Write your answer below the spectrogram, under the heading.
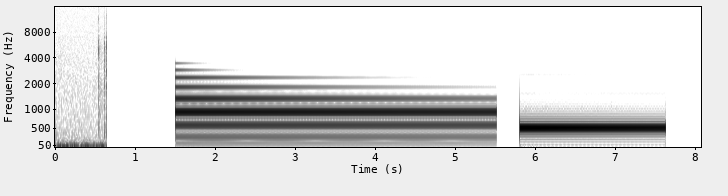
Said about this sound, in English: In the following, you will hear the same chime tone 4 times. Each time, it will be followed by a pure sine tone of different frequency.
